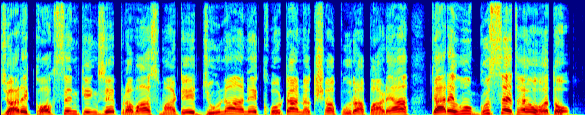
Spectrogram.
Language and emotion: Gujarati, angry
